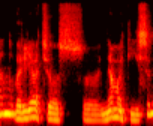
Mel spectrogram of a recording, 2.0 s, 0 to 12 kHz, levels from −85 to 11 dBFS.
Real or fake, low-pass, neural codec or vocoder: real; 10.8 kHz; none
